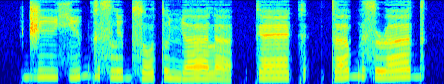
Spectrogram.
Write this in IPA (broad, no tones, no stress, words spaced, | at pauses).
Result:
d͡ʒiːçibɡɨs libso toɲɜːlɜ | kɛːk | tɜ bɨsɹɜd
